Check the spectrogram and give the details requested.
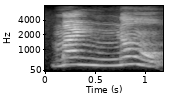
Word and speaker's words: ಮಣ್ಣು: Next one is sixth one, Mannu. Mannu means soil. Okay. Mannu. Gunitakshara changing. Nu. But consonants na only. So the pronunciation nu. Mannu. Mannu means soil. Okay. Mannu means soil. This is ma-nu.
